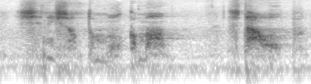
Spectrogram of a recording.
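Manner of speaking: hushed, voiceless inner voice; urgent whisper of the Holy Spirit. Retold or imitated. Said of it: "tot je fluistert".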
